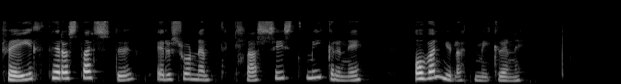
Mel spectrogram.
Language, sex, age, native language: Icelandic, female, 20-29, Icelandic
